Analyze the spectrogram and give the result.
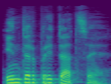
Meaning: interpretation, understanding
- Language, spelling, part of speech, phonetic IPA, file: Russian, интерпретация, noun, [ɪntɨrprʲɪˈtat͡sɨjə], Ru-интерпретация.ogg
